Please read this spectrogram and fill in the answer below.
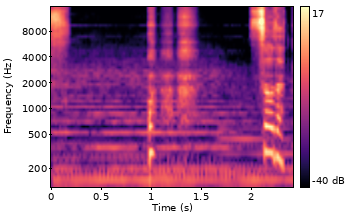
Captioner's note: gasp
